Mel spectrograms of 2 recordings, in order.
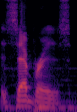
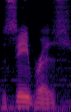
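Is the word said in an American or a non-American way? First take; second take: non-American; American. First: The word is said in a non-American way. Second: The word is said in an American way.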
